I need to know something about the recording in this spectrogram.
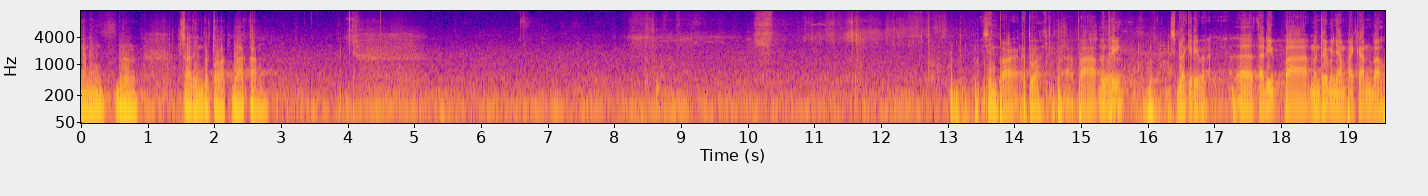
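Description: A man reads out calmly through a microphone.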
